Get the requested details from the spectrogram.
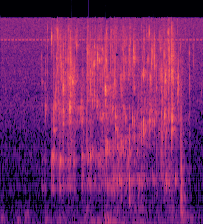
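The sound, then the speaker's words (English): Cranberry juice is poured in a steady, bubbly gurgle that starts abruptly, holds for just over a second at an even level, then stops. No one speaks. “All right, now some cranberry juice.”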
